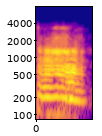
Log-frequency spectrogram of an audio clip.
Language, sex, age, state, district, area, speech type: Sindhi, male, 60+, Maharashtra, Thane, urban, conversation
